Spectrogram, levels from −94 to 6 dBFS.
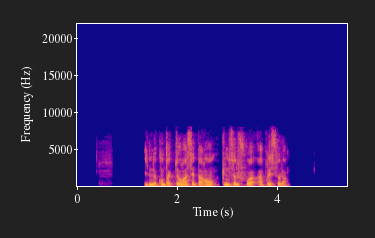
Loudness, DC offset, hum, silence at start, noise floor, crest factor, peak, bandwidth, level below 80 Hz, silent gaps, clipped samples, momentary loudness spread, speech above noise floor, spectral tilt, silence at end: -18 LUFS; under 0.1%; none; 1.35 s; under -90 dBFS; 18 dB; -2 dBFS; 8 kHz; -60 dBFS; 2.85-2.89 s; under 0.1%; 5 LU; over 73 dB; -5.5 dB/octave; 1.2 s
